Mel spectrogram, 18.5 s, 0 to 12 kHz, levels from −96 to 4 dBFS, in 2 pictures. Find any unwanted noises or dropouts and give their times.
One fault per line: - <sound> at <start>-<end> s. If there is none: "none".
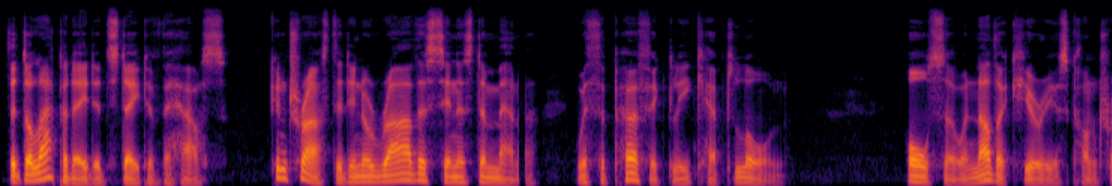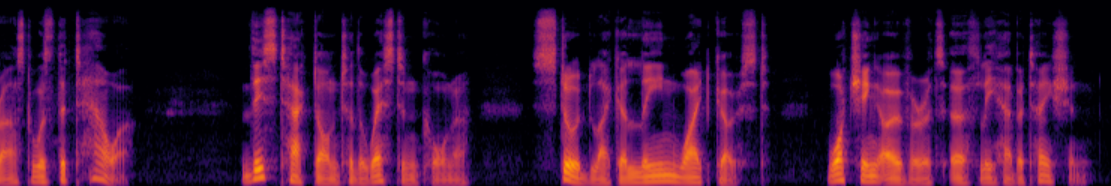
- dropout at 4.3-4.4 s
